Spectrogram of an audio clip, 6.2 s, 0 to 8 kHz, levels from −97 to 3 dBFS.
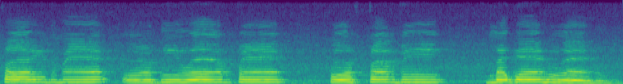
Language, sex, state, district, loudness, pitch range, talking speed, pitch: Hindi, female, Rajasthan, Jaipur, -13 LUFS, 230-240 Hz, 95 wpm, 235 Hz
